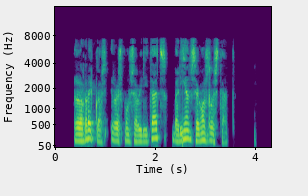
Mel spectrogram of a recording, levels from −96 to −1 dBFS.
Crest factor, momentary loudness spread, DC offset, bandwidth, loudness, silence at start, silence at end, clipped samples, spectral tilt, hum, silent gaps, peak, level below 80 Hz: 18 dB; 9 LU; under 0.1%; 7.8 kHz; -18 LUFS; 0.35 s; 0.9 s; under 0.1%; -5 dB/octave; none; 2.26-2.32 s; 0 dBFS; -56 dBFS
